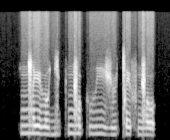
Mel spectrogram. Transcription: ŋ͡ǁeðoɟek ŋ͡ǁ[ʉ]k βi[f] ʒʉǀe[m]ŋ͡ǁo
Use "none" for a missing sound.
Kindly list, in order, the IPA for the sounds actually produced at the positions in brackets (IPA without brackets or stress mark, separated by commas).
u, none, f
